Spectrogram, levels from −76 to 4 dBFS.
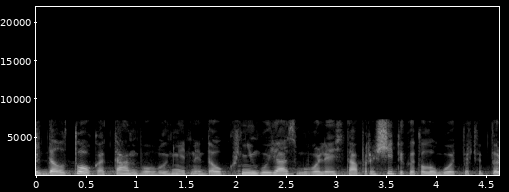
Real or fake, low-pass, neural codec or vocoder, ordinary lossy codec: real; 7.2 kHz; none; MP3, 64 kbps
